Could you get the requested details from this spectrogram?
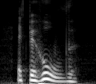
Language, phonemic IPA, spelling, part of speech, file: Swedish, /bɛˈhuːv/, behov, noun, Sv-behov.ogg
- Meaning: a need, a requirement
